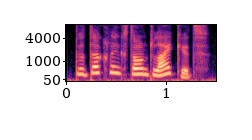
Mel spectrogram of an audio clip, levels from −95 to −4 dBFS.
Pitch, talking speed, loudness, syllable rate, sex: 265 Hz, 200 wpm, -16 LUFS, 4.7 syllables/s, female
